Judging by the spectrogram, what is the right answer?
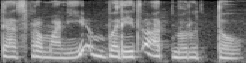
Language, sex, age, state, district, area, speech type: Marathi, female, 18-30, Maharashtra, Satara, urban, spontaneous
